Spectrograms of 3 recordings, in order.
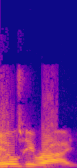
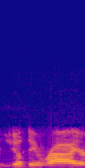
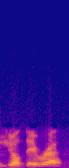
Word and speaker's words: Gilles de Rais: Gilles de Rais. Gilles de Rais or Gilles de Retz.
